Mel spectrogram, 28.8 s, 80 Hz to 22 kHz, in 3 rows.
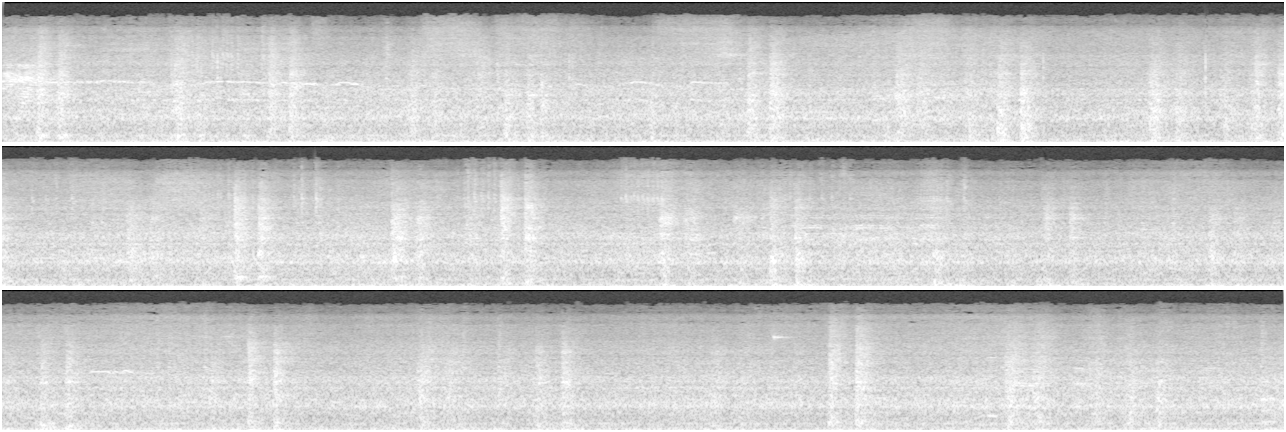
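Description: Kintetsu 1010 series electric train running along single track, heard from on board. A steady low rumble with wheels clicking over rail joints throughout, and a faint high whine in the first couple of seconds.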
